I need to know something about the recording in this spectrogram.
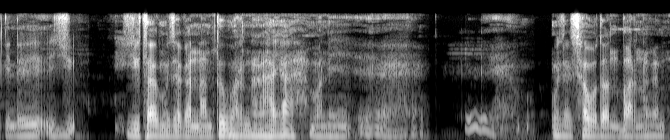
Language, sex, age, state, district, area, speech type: Bodo, male, 60+, Assam, Chirang, rural, spontaneous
